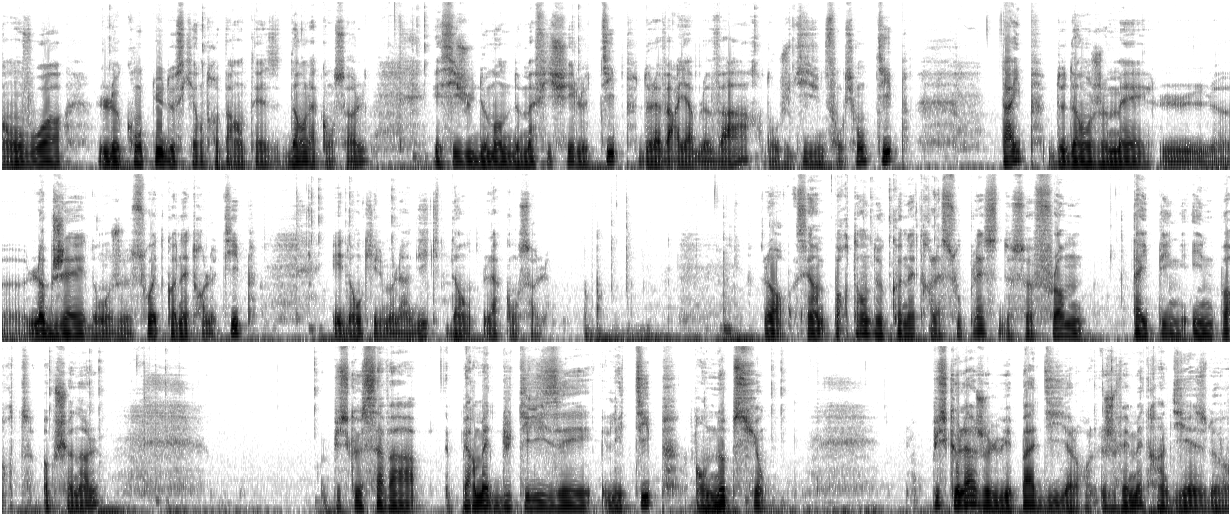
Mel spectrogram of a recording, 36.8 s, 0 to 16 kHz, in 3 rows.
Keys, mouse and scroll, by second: 1.0 click, 4.1 click, 5.7-7.4 drag, 7.8 click, 15.3 click, 15.7 click, 20.9 click, 21.5-24.9 drag, 25.3 click, 26.1-27.6 drag, 32.2 click, 35.5 click.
